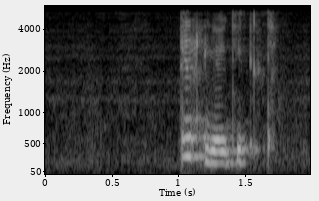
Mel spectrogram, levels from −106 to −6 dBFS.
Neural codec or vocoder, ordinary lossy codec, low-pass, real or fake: codec, 24 kHz, 3 kbps, HILCodec; none; 5.4 kHz; fake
